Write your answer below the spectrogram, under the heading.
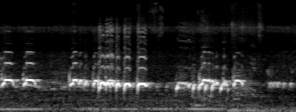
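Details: Short, quick-fire cooing phrases from local zebra doves calling in turn, used to rouse stressed or lazy birds into song and breeding mood.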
